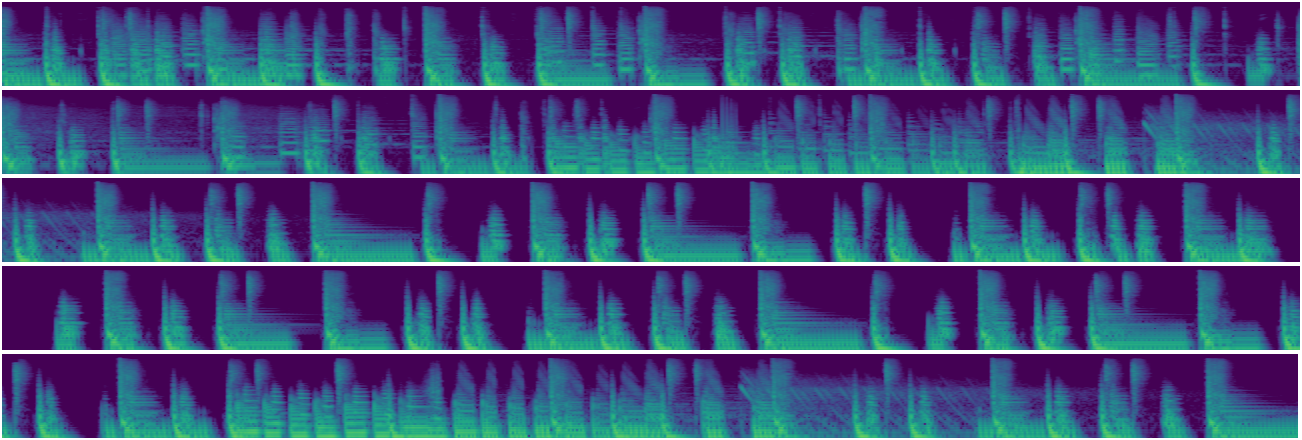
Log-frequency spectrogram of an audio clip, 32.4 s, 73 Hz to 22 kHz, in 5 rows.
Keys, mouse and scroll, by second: 2.9 ctrl+alt+Home, 5.0 click, 8.1-9.4 scroll down 1, 9.4 click, 10.1-10.6 scroll down 1, 10.6 scroll up 1, 11.9 click, 14.8 ctrl+a, 16.2 click, 17.6 p, 18.4 click, 22.9 click, 24.1 right click, 25.1 click, 30.5 c.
